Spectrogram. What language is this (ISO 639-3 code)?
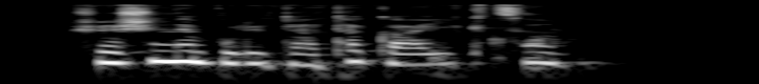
kat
